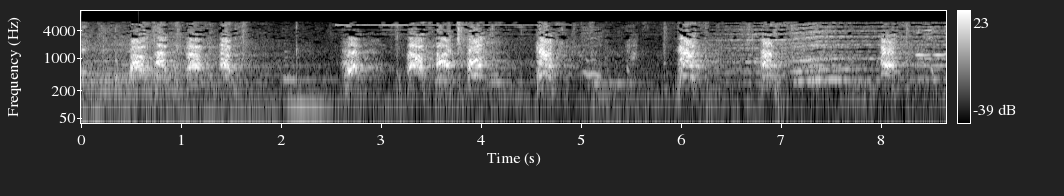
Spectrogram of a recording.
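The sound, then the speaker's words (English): A dog barks repeatedly in short, sharp bursts, fairly loud, with brief pauses between barks in an uneven rhythm that continues throughout. “Okay, doggy. You can have the last piece.”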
